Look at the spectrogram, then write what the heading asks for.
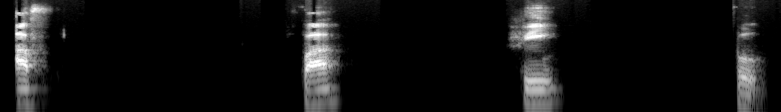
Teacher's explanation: فا، یہ باریک آواز والا لیٹر ہے، ترقیق لیٹر کہتے ہیں اسے، اور یہ حروف شفویہ یعنی ہونٹوں سے ادا ہونے والا حرف ہے۔ اوپر والے دانتوں کو نچلے ہونٹوں کے تر حصہ پر لگانے سے حرف ادا ہوتا ہے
